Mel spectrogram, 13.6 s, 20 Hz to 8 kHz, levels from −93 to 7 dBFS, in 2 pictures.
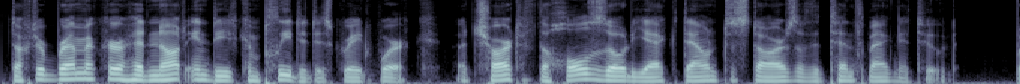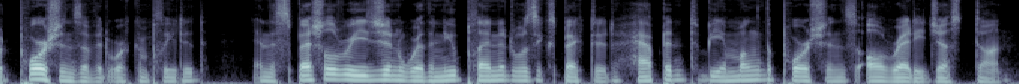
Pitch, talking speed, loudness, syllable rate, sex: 110 Hz, 200 wpm, -21 LUFS, 5.8 syllables/s, male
